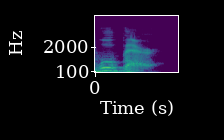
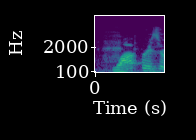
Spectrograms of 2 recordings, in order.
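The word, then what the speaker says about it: Whopper: Because we're like, Dad, Whoppers are at Burger King and it's not pronounced Whooper.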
